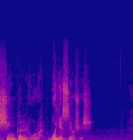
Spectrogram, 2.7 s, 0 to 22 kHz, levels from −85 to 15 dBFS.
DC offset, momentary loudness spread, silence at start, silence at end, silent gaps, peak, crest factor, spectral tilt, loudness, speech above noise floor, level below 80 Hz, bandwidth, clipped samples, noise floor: under 0.1%; 12 LU; 0 s; 0.85 s; none; -16 dBFS; 18 dB; -3.5 dB/octave; -34 LUFS; 31 dB; -84 dBFS; 16 kHz; under 0.1%; -65 dBFS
